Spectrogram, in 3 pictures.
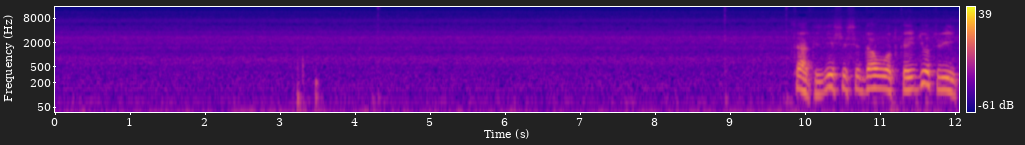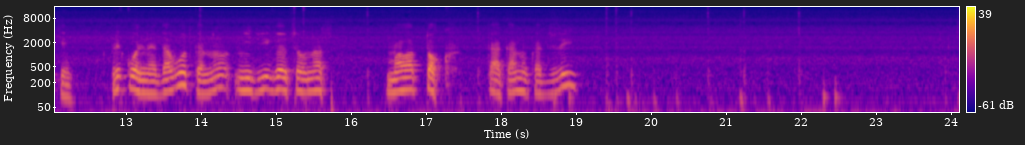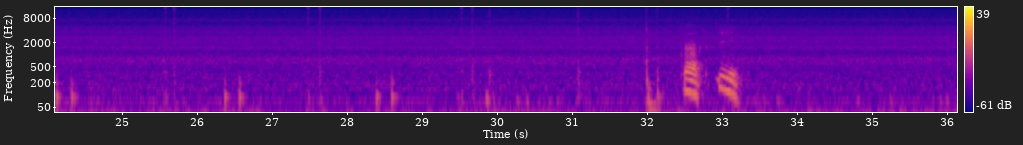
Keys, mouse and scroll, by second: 3.3 space, 4.4-9.1 drag, 9.8-14.1 drag, 15.4 drag, 16.4-17.6 middle drag, 18.8 g, 19.8 click, 21.4-22.0 middle drag, 22.3 g, 24.1 g, 25.5-25.9 drag, 28.4 g, 29.9-31.3 middle drag, 29.9 scroll up 1, 31.1 scroll down 1, 32.1 i, 33.3-36.1 drag.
